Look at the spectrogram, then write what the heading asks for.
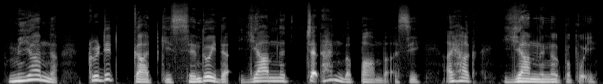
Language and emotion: Manipuri, surprised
